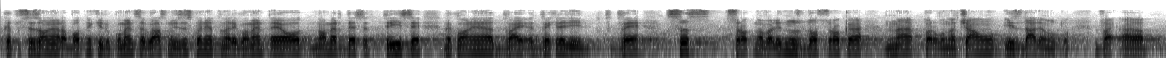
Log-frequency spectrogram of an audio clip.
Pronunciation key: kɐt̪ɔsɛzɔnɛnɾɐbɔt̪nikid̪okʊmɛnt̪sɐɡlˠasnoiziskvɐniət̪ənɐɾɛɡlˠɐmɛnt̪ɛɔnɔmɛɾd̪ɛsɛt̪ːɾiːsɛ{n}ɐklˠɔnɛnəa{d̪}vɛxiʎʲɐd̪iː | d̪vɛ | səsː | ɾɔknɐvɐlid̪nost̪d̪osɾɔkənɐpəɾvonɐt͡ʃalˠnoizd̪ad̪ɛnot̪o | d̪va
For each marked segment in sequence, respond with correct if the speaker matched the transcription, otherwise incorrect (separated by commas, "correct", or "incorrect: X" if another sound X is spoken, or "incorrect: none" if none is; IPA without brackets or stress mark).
correct, correct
